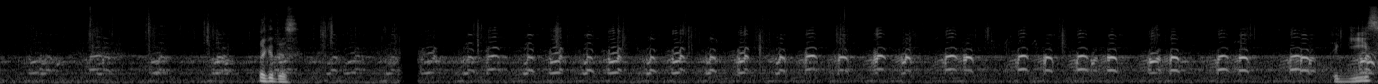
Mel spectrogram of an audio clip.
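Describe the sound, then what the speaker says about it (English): Many geese honk repeatedly in a steady, rhythmic chorus from a short distance, with a brief spoken comment partway through. "Can you hear the geese?"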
